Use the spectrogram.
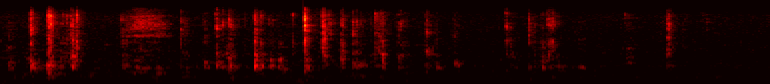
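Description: Quiet, close typing on a computer keyboard, an irregular run of light clicks that bunch together at first and then thin out toward the end.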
